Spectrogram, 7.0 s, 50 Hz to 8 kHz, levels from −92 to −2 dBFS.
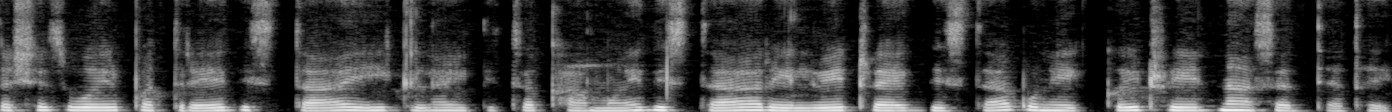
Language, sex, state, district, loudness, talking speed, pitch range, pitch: Konkani, female, Goa, North and South Goa, -18 LUFS, 145 wpm, 190-210 Hz, 200 Hz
